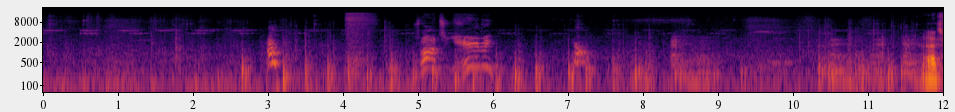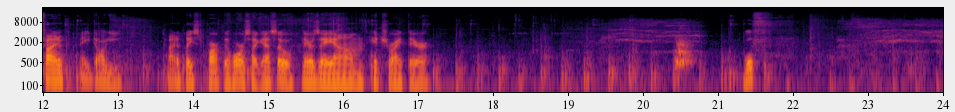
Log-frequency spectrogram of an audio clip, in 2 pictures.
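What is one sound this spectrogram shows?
Horse hooves clop on wooden boards.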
